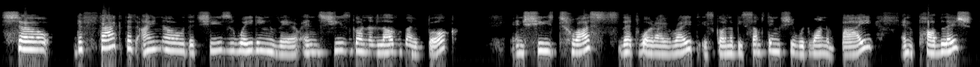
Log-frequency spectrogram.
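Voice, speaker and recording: A woman's voice: medium pitch, slow pace, a little mellow, dull audio. A woman with an Israeli accent, an author guest talking at length in an interview. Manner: chatty, explains at length with restarts.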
